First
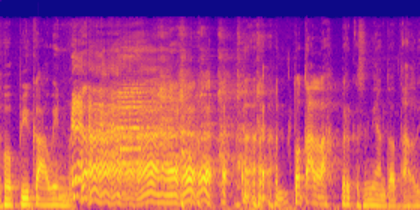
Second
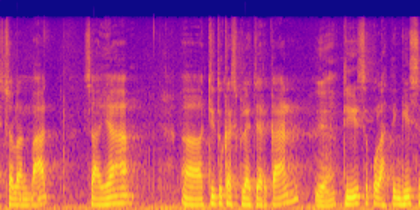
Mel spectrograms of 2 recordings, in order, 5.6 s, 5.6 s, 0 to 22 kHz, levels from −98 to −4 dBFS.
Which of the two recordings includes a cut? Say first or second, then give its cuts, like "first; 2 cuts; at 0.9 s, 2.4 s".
first; 1 cut; at 3.8 s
